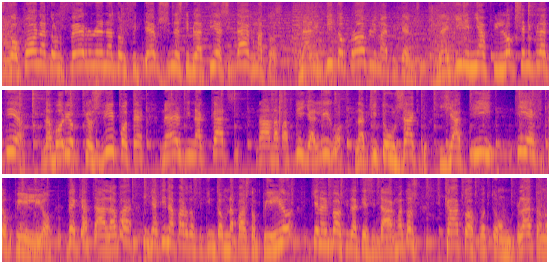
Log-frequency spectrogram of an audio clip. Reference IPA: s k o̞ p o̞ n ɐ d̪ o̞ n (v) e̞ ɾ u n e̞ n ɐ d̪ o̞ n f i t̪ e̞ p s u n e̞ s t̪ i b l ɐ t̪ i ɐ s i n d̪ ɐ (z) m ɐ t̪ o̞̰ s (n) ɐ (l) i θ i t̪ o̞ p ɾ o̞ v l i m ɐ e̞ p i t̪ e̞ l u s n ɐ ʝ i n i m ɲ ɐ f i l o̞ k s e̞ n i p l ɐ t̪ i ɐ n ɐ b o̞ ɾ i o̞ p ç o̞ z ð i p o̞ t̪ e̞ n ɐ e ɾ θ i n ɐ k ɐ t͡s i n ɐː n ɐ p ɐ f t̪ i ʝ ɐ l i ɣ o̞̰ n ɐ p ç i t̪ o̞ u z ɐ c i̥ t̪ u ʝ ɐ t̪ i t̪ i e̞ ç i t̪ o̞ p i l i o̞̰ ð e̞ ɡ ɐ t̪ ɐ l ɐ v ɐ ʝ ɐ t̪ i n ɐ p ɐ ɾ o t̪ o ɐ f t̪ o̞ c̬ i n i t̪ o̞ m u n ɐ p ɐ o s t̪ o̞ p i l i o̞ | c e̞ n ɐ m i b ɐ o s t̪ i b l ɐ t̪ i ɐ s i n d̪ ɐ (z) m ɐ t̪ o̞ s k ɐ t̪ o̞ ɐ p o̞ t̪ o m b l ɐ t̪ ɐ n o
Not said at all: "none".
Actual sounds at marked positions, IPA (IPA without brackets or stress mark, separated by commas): f, ɣ, n, l, ɣ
